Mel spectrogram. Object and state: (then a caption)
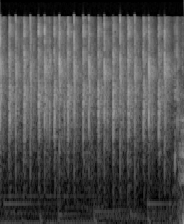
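Paint marker shaken, mixing ball rattling. A large blue water-based paint marker with a plastic barrel is shaken, slightly away from the microphone, to mix the paint before priming it. The mixing ball inside gives a rapid, steady series of short clicking rattles over a low background hum.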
